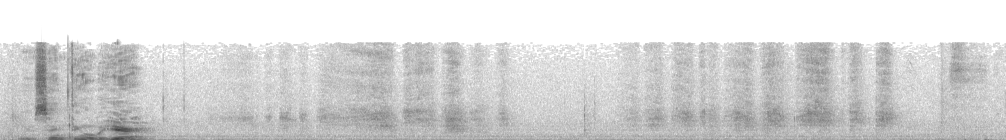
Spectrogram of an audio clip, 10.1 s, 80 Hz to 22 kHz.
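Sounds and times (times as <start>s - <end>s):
pencil scratching on tile: 2.2s - 5.2s, 6.2s - 9.0s.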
